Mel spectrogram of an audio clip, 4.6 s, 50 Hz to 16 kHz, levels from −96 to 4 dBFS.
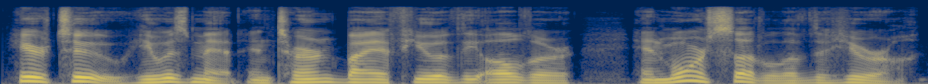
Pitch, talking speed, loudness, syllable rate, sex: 120 Hz, 245 wpm, -18 LUFS, 5.7 syllables/s, male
